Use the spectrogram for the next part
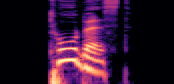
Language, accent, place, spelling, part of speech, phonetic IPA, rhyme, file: German, Germany, Berlin, tobest, verb, [ˈtoːbəst], -oːbəst, De-tobest.ogg
- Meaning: second-person singular subjunctive I of toben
